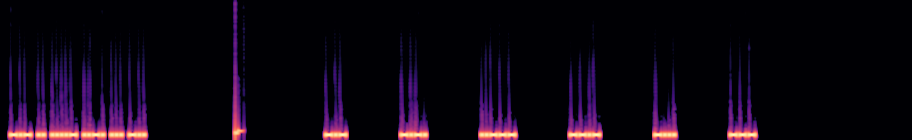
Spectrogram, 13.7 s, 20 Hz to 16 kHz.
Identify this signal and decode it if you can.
Morse code, heard as a keyed tone, about 36 wpm, spaced as for 15 wpm, 700 Hz. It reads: KI4FSD KC2QBO
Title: USA Call Signs - 6 Characters - 8x Character Spacing - 35wpm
